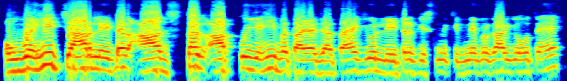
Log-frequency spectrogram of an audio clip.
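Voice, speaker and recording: A man's voice: high voice, little pitch movement, moderate pace, no room sound. Man teaching grammar, fond of rhetorical questions. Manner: repetitive rhetorical questions, answers himself; says "thik hai" often. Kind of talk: classroom explanation.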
